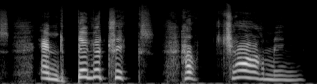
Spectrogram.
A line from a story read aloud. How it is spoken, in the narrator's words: he said in a squeaky voice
